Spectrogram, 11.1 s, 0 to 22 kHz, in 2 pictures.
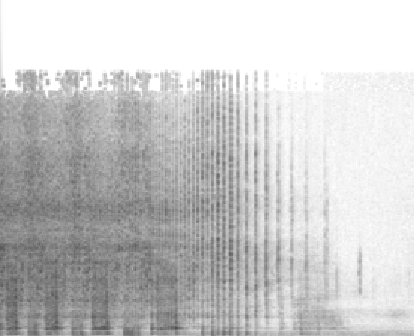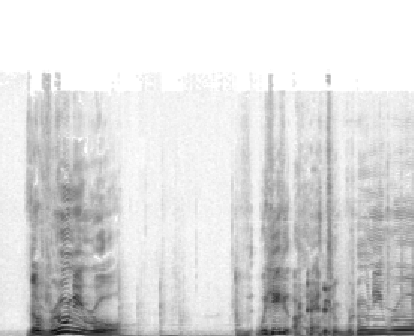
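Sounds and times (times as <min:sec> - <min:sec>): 
prize wheel clicking as it spins: 0:00.0 - 0:03.8
speech: 0:05.9 - 0:07.2, 0:09.0 - 0:11.0.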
